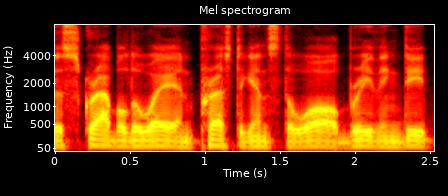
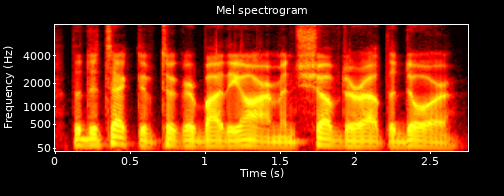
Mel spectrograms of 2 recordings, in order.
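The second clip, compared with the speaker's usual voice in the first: plain reading voice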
